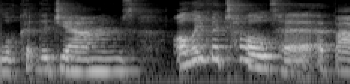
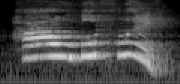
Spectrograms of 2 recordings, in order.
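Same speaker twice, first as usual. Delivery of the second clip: much higher, louder delighted mum; Mum's delighted reply; 12 semitones higher, 7 dB louder than usual. Acted. Mum delighting in her son's story, high and loud. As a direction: gush it like a pleased mother. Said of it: "said Mum".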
